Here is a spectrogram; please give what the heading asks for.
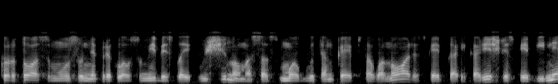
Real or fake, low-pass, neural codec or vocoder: fake; 5.4 kHz; codec, 24 kHz, 3.1 kbps, DualCodec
